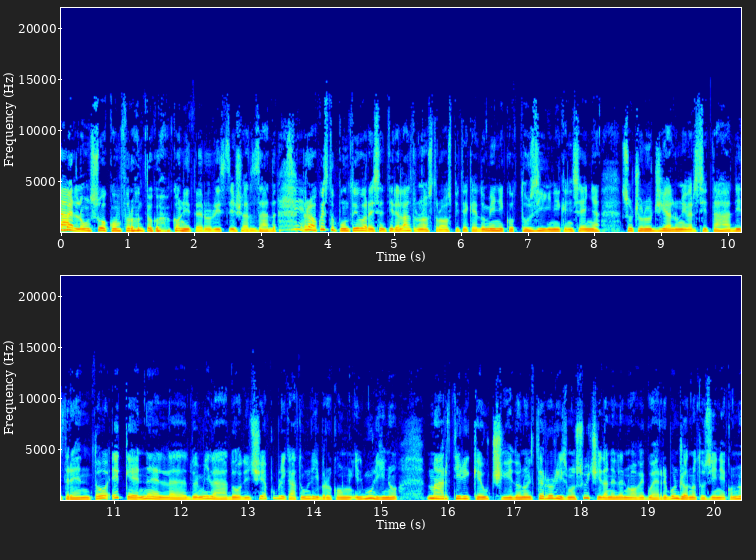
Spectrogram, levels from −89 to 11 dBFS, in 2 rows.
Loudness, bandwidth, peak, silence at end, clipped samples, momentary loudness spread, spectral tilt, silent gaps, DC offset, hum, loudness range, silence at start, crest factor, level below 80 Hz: -18 LUFS; 12 kHz; -4 dBFS; 0 s; under 0.1%; 6 LU; -7.5 dB/octave; none; under 0.1%; none; 2 LU; 0 s; 14 dB; -56 dBFS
